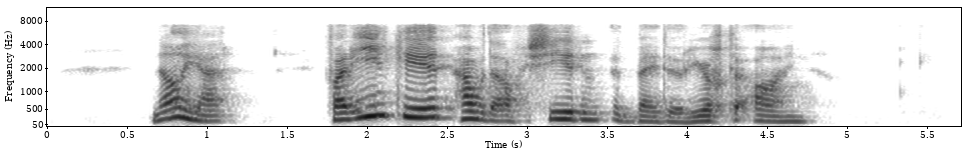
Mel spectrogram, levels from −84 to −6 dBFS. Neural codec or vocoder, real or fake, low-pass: codec, 16 kHz, 0.8 kbps, ZipCodec; fake; 7.2 kHz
